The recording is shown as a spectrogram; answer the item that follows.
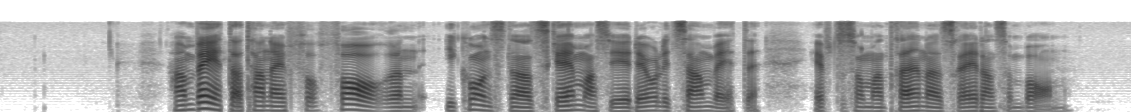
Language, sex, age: Swedish, male, 24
